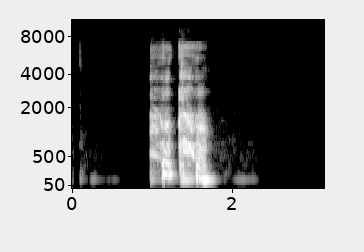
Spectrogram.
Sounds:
Cough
